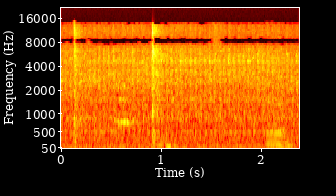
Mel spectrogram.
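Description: A minibus engine idling steadily, with one sharp click a little under a second in.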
